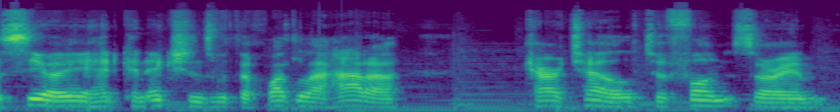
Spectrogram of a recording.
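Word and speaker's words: Guadalajara: had connections with the wadahara cartel to fund sorry when I go into Spanish mode I have to pronounce it properly wadahara to cartel to fund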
